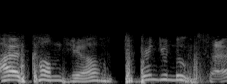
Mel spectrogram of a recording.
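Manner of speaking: put-on British accent. Describing an actor's range, imitating him with a British accent impression. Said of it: "that British accent".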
